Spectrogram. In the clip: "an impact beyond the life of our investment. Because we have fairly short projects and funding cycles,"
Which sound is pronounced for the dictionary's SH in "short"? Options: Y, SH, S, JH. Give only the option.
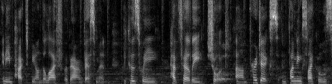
SH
